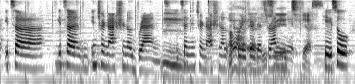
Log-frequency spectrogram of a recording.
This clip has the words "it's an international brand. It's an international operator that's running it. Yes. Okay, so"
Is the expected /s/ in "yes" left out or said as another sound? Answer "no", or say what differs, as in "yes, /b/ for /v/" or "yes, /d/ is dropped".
yes, /s/ is dropped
